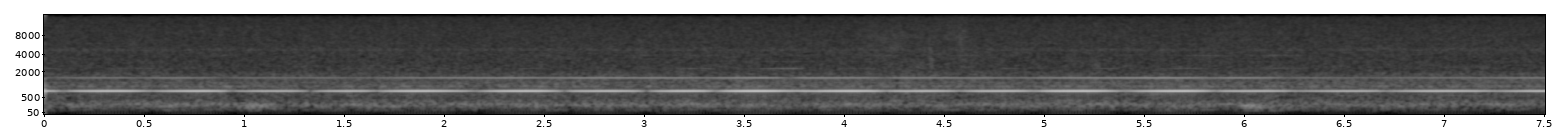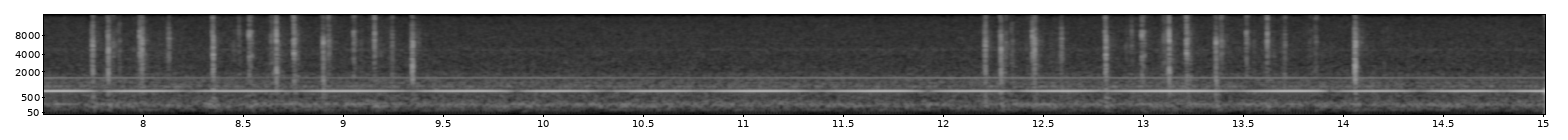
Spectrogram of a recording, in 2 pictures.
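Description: A small, hollow, empty brass singing bowl rests on an open palm while a wooden mallet with a dark suede- or leather-wrapped end strikes it and rubs around its rim. The bowl sings a steady, sustained tone near 773 Hz with a higher overtone, swelling and fading in a slow wavering pulse. Bursts of bright metallic clinks sound midway and again near the end.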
